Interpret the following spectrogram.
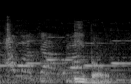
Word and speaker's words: Igbo: In their language, they pronounced it Igbo.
